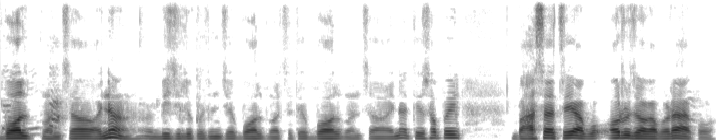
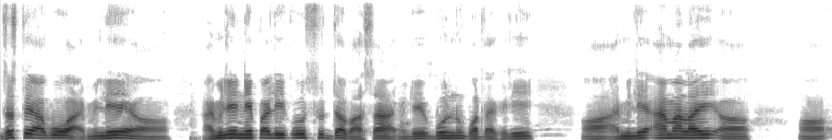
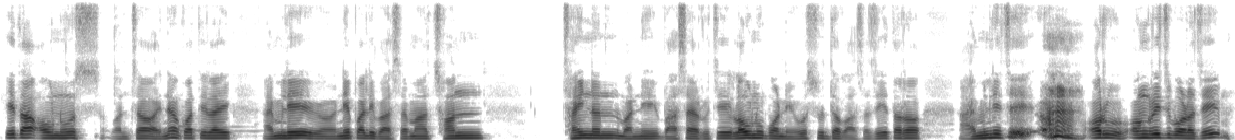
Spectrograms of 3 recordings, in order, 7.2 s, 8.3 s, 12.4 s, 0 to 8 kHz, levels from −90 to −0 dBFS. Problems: background conversations at intervals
